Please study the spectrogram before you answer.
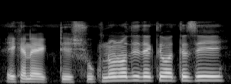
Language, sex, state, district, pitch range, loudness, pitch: Bengali, male, West Bengal, Alipurduar, 125-185 Hz, -15 LUFS, 180 Hz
